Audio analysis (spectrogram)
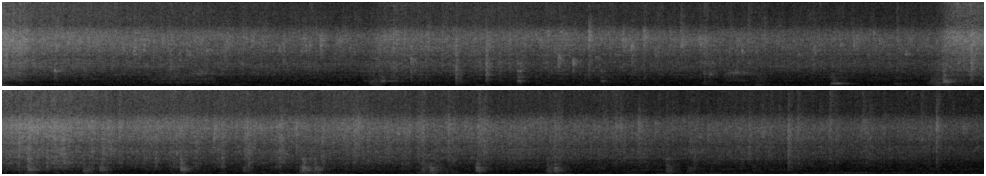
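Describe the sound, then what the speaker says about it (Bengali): Small-cut carrots frying in a pan for poha, a faint, steady patter-like sizzle with scattered stirring taps, growing briefly louder partway through. "প্রথমে ছোট ছোট করে গাজর কেটে নিয়েছি গাজরটাকে ভেজে নেবে"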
